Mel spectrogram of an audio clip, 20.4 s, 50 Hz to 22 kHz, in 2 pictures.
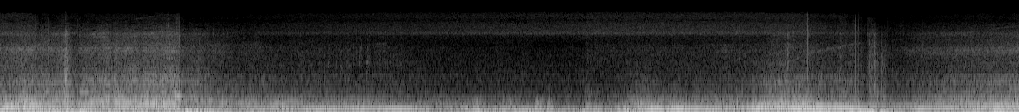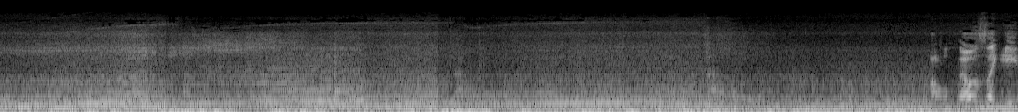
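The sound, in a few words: turbocharged Camaro 1LE drag racing a 2010 Grand Sport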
